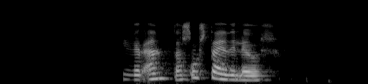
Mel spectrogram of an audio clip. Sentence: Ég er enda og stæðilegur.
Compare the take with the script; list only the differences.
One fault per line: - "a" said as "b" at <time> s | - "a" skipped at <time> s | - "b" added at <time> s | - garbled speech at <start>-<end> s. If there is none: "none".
none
